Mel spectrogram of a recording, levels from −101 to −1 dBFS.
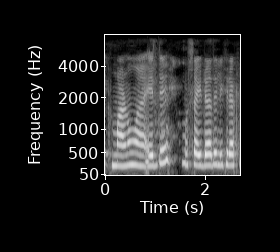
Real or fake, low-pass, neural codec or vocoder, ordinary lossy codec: fake; 7.2 kHz; autoencoder, 48 kHz, 128 numbers a frame, DAC-VAE, trained on Japanese speech; AAC, 32 kbps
